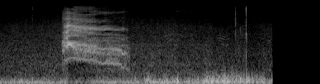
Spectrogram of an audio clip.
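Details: Red-billed gull in New Zealand, where the species is abundant, giving one harsh, nasal, harmonic squawk that slides slightly downward over about half a second, with people talking quietly and low rumbling background noise.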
